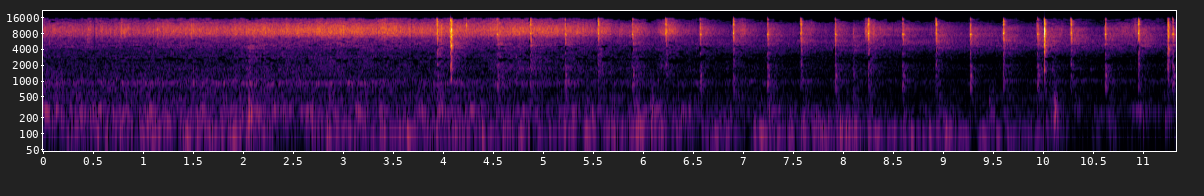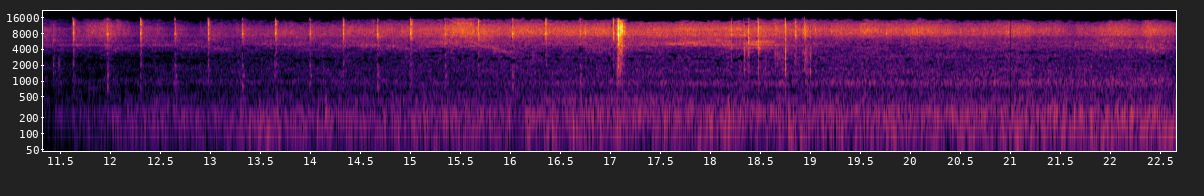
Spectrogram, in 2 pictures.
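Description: A car driving on a wet road, heard from inside the cabin: a steady low rumble of engine and tyres with a hiss of spray, and many sharp, irregular ticks of raindrops hitting the windshield. The rumble drops away about ten seconds in, then builds again as the car picks up speed.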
